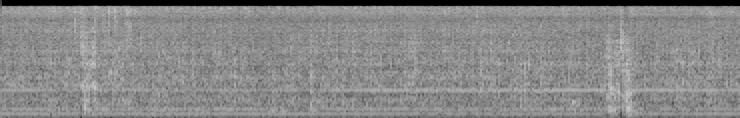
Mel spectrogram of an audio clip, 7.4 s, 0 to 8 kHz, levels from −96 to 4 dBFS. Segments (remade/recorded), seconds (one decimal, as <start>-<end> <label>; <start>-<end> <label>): 0.0-0.5 recorded; 0.5-2.1 remade; 2.1-4.1 recorded; 4.1-5.5 remade; 5.5-7.4 recorded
